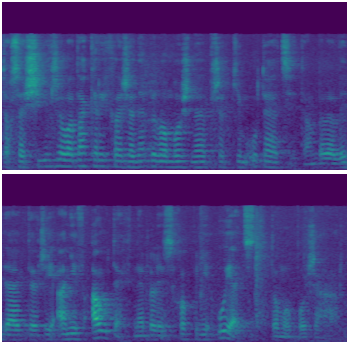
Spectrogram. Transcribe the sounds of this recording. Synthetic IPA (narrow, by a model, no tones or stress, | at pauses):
t̪o̞sɛʃiːr̝ɪlo̞t̪akɾɪxlɛʒɛnɛbɪlo̞mo̞ʒnɛːpr̝̥ɛt̪̚ciːmʔṵt̪ɛːt͡sɪt̪ambɪlɪlɪdɛːkt̪ɛr̝iːʔa̰ɲɪfʔawt̪ɛxnɛbɪlɪsxo̞pɲɪʔujɛt͡st̪ːo̞mupo̞ʒa̰ːɾu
